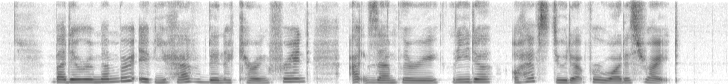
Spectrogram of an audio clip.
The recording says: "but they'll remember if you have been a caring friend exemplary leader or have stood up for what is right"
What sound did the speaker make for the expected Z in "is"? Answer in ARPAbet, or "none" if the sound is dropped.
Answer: S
